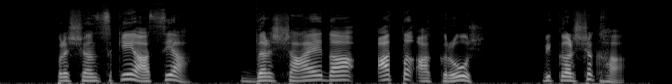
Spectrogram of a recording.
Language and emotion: Dogri, disgusted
